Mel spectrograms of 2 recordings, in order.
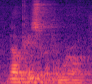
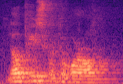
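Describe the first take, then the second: First: Much lower, much softer repeat of "No peace with the world"; hushed echo. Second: Said in the usual way. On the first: Real, not acted. Preacher echoing the line to the congregation, low and hushed. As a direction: drop to a near-murmur for the repeat.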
